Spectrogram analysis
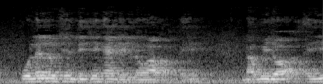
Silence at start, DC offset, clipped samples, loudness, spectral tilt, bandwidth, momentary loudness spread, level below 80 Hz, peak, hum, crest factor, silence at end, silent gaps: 0 s; under 0.1%; under 0.1%; -15 LUFS; -7.5 dB/octave; 12.5 kHz; 12 LU; -36 dBFS; -2 dBFS; none; 14 dB; 0 s; none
